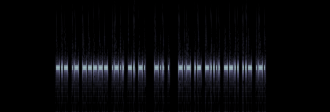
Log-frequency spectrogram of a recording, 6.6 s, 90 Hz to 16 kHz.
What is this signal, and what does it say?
Morse code, heard as a keyed tone, about 46 wpm, 700 Hz. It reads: KA0LNN DE KA6ZUR
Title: USA Callsign DE Callsign - 6 Characters - 45wpm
